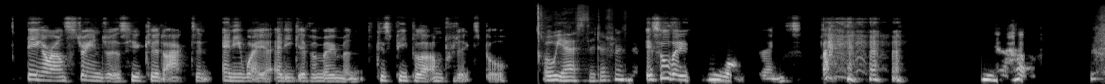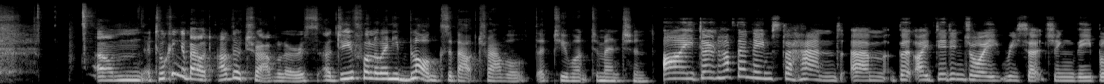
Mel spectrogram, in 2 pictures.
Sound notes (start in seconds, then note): 8.2 laughs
